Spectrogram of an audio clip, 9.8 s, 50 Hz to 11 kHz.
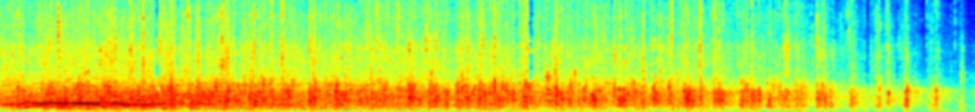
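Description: Loud crowd applause at a 2022 graduation ceremony for postgraduate and undergraduate students, dense clapping that holds steady and slowly thins and fades toward the end.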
